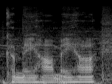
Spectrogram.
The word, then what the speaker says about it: Kamehameha: learned that there's actually some debate over the correct way to pronounce Kamehameha the English dubs have done it differently over the years some have pronounced it as Kamehameha or Kamehameha and others have said Kamehameha apparently that is the more correct way to say it I'm sure I'm gonna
